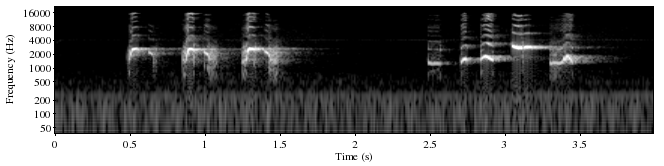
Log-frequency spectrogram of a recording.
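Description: A cockatiel gives three quick harsh chirps, then a run of rising and falling whistled notes, over a steady low hum.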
